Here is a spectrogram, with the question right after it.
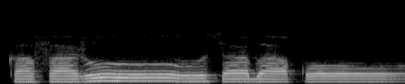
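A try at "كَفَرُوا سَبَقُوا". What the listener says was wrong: Sabaku, bukan sembako. Sabaku. Bukan sabako, sabaku. Kan domau. Kalau patah iya sabako. Sabaku, ayo.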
